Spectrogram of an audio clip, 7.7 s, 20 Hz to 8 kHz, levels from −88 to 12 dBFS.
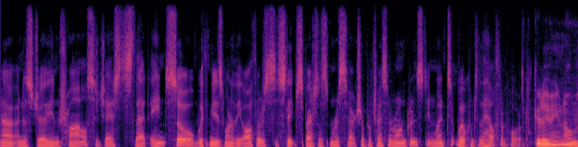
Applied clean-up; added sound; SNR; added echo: none; none; none; none.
